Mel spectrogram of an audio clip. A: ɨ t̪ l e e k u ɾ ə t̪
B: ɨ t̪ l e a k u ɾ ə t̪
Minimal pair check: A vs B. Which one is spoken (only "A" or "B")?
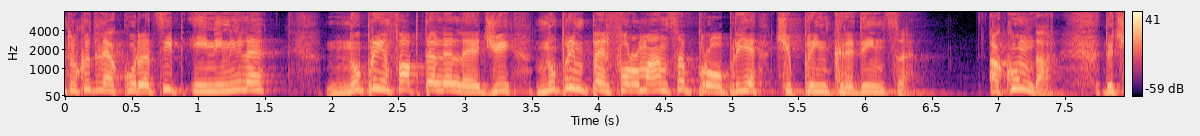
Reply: B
